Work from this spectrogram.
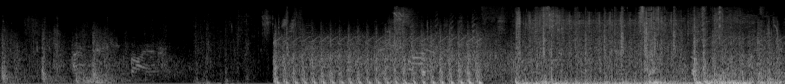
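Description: Gunfire in the Apex Legends video game: rapid bursts of shots ring out in quick rhythmic strings, loud and close, with a player talking over the start.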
